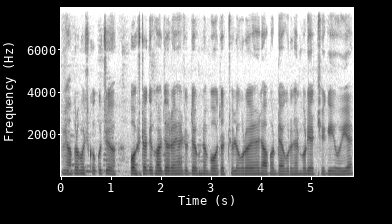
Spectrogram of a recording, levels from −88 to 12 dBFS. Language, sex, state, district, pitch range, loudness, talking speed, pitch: Hindi, male, Haryana, Rohtak, 130-140 Hz, -20 LUFS, 245 wpm, 135 Hz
